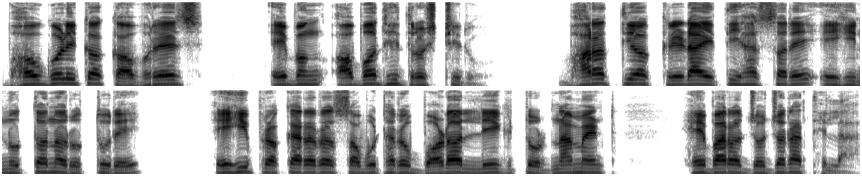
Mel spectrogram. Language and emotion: Odia, neutral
